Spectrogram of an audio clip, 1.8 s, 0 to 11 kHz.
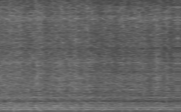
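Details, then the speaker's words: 1981 Dodge B250 Ram van V8, first start after years parked: lumpy, uneven idle, owner estimates only about six of eight cylinders firing. Misfire, cause not yet identified. "Lay on about six of them now, it seems like. Maybe."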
